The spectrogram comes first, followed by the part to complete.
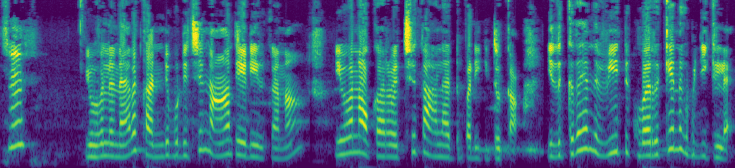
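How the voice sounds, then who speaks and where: A woman voicing a sharp-tongued old grandmother in a cartoon, nagging and sarcastic. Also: high-pitched, animated, a little fast, no room sound. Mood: grumbling. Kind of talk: cartoon voice acting.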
